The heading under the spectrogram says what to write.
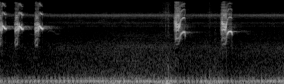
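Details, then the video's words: Sunbird therapy sound meant to encourage singing: two quick high chirps at the start, then two separate sharper notes sliding downward, all very high-pitched above a constant thin whine. "suara terapi kolibri supaya gacor"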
